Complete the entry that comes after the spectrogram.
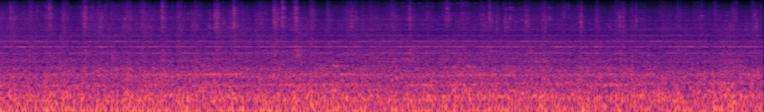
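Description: Loaded container wagons of a freight train rolling past at speed: a steady rumble of wheels on rail with repeated short clicks, and a steady high ringing tone held over it.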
